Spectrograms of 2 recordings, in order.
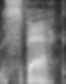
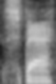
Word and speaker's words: SPAC: operator of bowling centers spec spac is the is the proper pronunciation uh bolero corp operator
